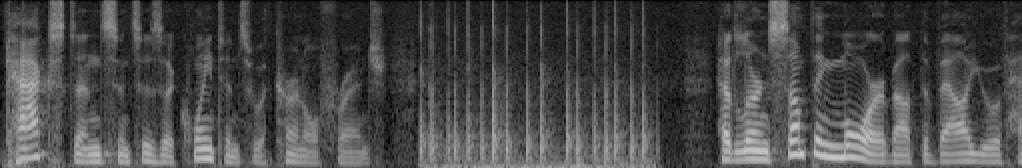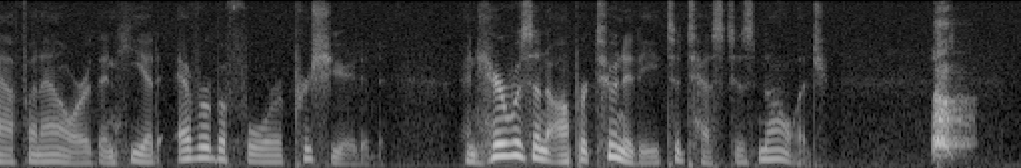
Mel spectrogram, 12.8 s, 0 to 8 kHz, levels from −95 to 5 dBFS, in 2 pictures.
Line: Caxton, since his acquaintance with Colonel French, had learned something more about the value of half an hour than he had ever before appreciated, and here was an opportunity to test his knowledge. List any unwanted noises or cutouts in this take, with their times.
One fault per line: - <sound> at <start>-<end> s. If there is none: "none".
- tap at 2.6-4.2 s
- bark at 12.2-12.5 s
